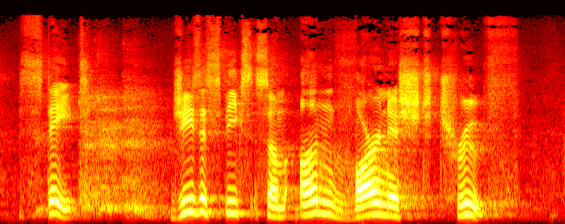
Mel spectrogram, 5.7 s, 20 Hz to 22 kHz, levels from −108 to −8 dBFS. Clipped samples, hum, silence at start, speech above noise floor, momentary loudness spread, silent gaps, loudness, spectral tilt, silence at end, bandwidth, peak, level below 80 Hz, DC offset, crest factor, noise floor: under 0.1%; none; 0.25 s; 35 dB; 22 LU; none; -17 LUFS; -3.5 dB/octave; 0.6 s; 16.5 kHz; 0 dBFS; -82 dBFS; under 0.1%; 18 dB; -52 dBFS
